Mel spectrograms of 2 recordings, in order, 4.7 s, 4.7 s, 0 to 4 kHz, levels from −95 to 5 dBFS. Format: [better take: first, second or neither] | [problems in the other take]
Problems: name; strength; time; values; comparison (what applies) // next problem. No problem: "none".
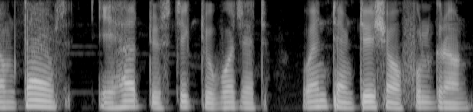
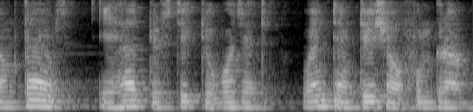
first | room echo; dies away in 0.5 s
